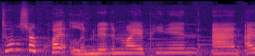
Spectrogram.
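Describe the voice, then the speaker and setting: Amid noticeable background noise, a woman talks at a moderate pace in a high voice that swings very widely in pitch. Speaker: illustrator. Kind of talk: art process voice-over narration.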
